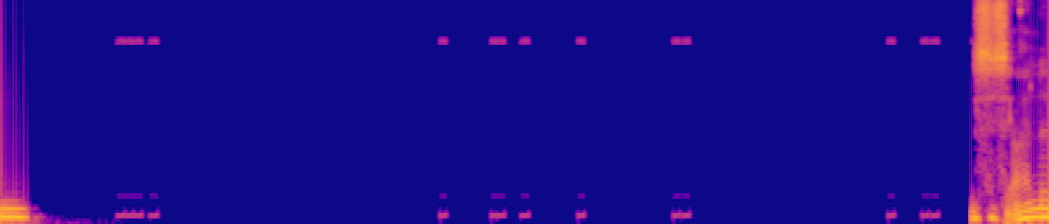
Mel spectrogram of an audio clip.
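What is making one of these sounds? Soft interface clicks tick as menu items are selected.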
